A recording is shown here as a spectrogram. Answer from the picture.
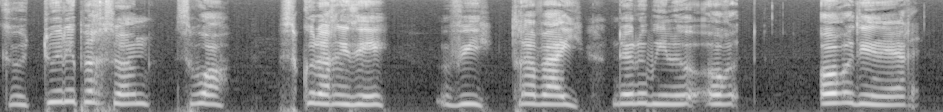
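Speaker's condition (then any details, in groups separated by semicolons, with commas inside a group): Down syndrome; congenital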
